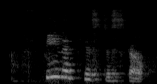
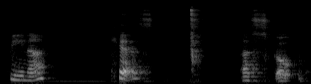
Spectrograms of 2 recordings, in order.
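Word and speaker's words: phenakistiscope: moving so we are going to be creating FINA Kista scope FINA kissed a scope it's how you say it now these animation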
